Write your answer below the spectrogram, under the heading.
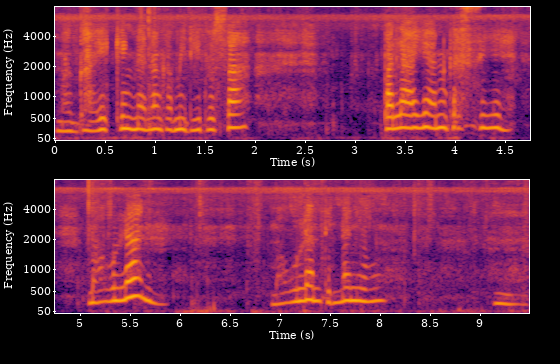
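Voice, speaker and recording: A woman's whisper at a very slow pace, broken by long, frequent pauses. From Philippines. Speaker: vlogger. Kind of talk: casual vlog narration. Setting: outdoors walking in rice fields. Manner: almost whispering.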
